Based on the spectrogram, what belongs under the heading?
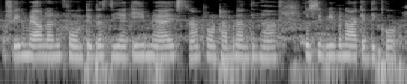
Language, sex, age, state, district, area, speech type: Punjabi, female, 30-45, Punjab, Pathankot, urban, spontaneous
